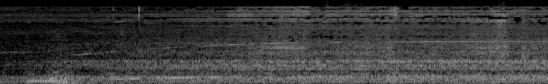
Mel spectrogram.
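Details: Steady high motor whine with grinding texture as a rotary nail grinder files down a thick, layered, possibly fungal toenail of an older diabetic man with a prior stroke.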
